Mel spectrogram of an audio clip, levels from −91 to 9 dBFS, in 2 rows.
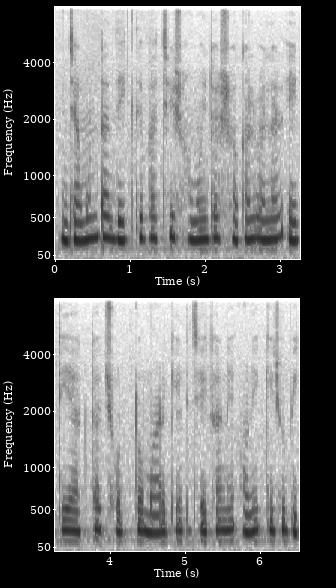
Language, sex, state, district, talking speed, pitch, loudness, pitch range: Bengali, female, Odisha, Malkangiri, 120 wpm, 240 Hz, -14 LUFS, 230-255 Hz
